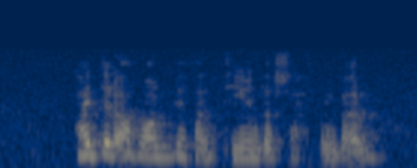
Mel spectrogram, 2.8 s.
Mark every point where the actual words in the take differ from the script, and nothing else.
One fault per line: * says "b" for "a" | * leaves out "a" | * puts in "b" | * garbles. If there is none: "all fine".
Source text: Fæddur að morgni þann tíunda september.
all fine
